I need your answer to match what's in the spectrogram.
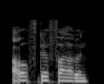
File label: "aufgefahren", German; adjectives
